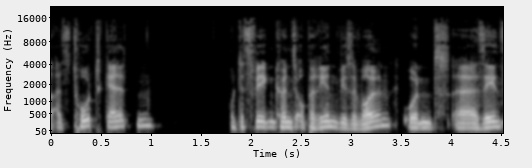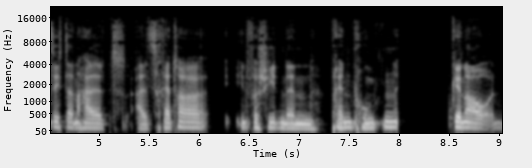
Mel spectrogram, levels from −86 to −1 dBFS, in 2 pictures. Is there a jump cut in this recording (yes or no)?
yes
